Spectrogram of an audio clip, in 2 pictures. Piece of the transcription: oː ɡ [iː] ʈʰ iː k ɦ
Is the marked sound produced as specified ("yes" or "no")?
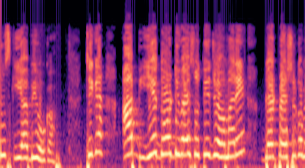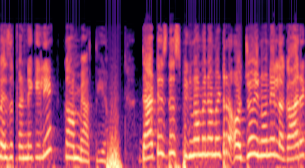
no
